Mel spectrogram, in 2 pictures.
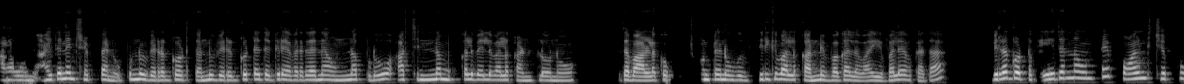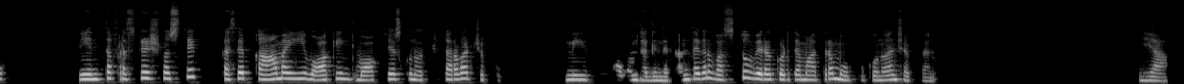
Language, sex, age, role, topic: Telugu, female, 20-24, guest, వెంటనే కోపం వచ్చినప్పుడు మీరు దానిని ఎలా నియంత్రిస్తారు?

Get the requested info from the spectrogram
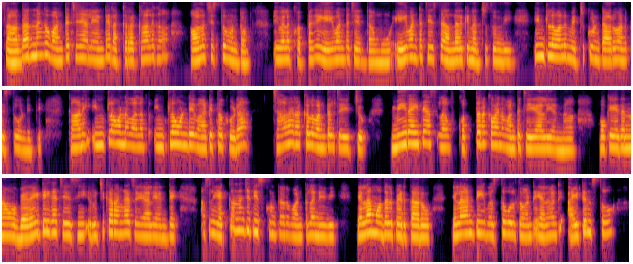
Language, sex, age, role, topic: Telugu, female, 20-24, host, వంటలో మీకు కొత్త ఆలోచనలు ఎక్కడి నుంచి వస్తాయి?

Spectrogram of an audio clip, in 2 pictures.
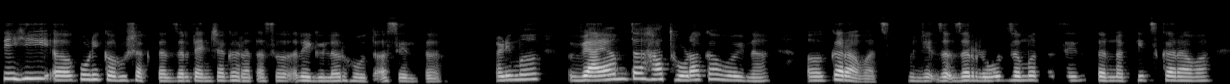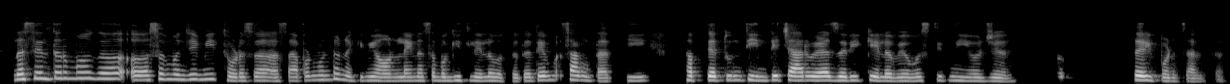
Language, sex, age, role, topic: Marathi, female, 40-44, guest, तुम्ही मानसिक आणि शारीरिक संतुलन कसं साधता?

